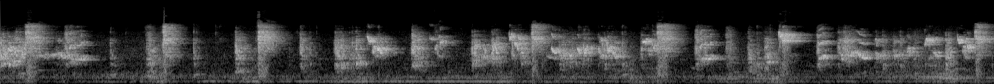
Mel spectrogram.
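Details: Budgerigars, a sound meant to stimulate mating and breeding: a dense, nonstop warble of squeaky chirps, scratchy buzzes and short whistles, several birds chattering in overlapping bursts with brief dips.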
